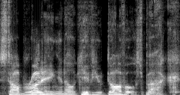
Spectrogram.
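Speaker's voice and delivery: sudden voice speaking close, right at the ear. Voicing an unseen voice calling loudly to a running character: loud voice in the ear. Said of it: "a voice that, that is loud in your left ear".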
